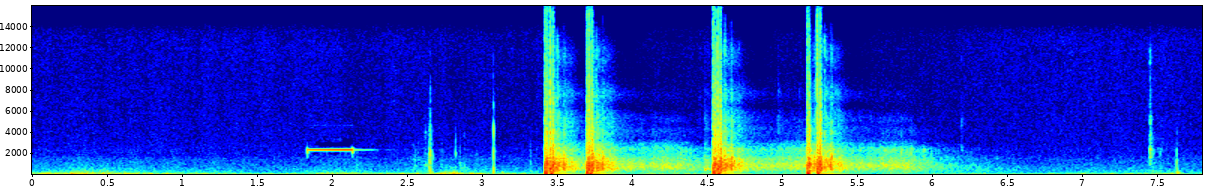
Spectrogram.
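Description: A shot timer gives one short beep, then a 9mm Smith & Wesson M&P pistol fires four shots: a quick pair, then two slower single shots about a second and half a second apart, each echoing briefly.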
